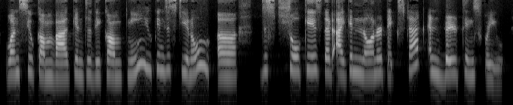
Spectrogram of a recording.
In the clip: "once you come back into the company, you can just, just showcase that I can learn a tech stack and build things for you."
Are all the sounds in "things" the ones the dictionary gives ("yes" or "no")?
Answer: no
